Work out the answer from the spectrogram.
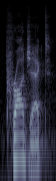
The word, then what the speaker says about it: project: In a lot of two-syllable words, if you emphasize the first syllable, it makes it a noun, and if you emphasize the second syllable, it's a verb. first syllable, noun, second syllable, verb.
